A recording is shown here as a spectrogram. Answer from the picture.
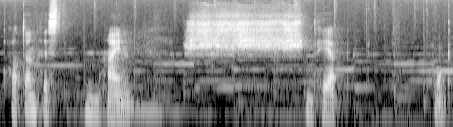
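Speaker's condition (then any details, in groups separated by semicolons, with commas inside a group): Stuttering; stuttering since primary school, grandfather stutters, mother stutters very slightly; ongoing at 27, has worked much on stuttering, severity varies day to day; blocks from slight to very strong, strong blocks cramp whole upper body, repetitions, fillers, singing freer; prolonged sounds, blocks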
